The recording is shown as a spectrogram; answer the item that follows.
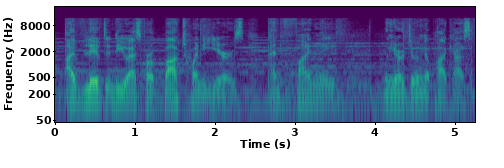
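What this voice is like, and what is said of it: Irish accent. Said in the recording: “with this accent, I know what you're thinking. Like, yeah, he's from Ireland.”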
